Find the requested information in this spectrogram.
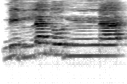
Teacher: ادغام بغیر غنه کله چې نون ساکن راغی او تنوین راغی، له هغه وروسته چې لام را راغی. لام را هلته به تاسو ادغام کوئ بې له غنې، غنه به نه پکې کوئ. د ادغام بغیر غنه هغه ادغام چې غنه پکې نه وي هغه دوه حرفه لري، د لام او د را، د لام او د را، اللام والراء.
